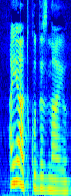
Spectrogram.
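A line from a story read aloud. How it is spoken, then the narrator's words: Snorting. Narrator (Russian): фыркнула Алина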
